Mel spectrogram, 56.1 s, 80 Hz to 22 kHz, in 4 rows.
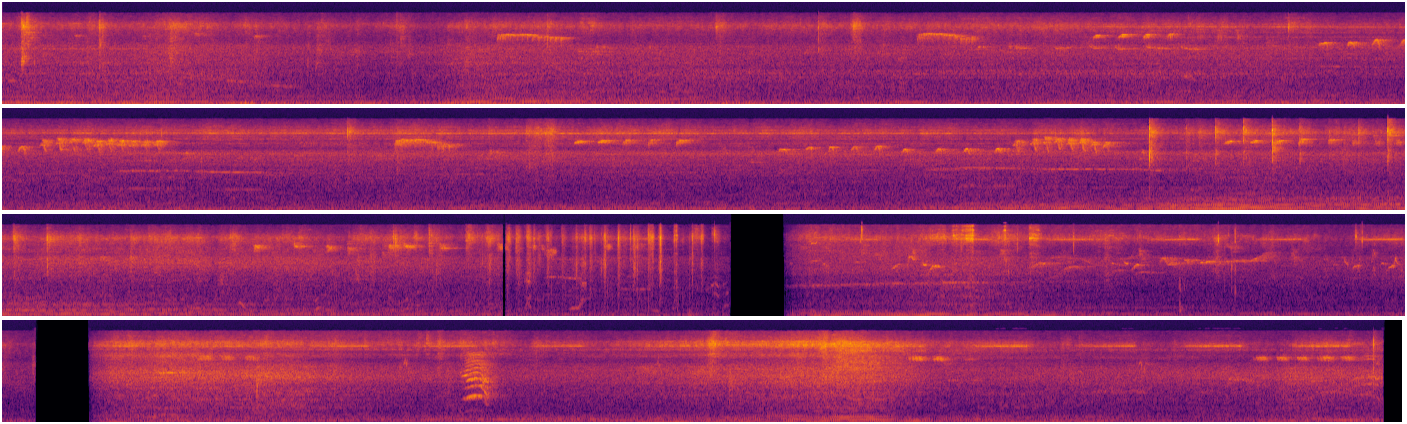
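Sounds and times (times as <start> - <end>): small birds chirping: 17.7 - 34.6.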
